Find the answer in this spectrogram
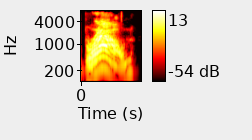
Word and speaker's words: Braun: was a new guy Christian Brown even though it's spelled Braun uh that guy coming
